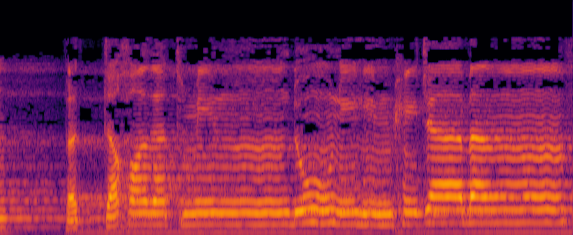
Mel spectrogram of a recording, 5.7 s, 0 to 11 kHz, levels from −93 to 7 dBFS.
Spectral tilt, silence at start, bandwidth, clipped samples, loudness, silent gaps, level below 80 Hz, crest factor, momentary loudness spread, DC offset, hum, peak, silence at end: -6.5 dB/octave; 0 s; 6.6 kHz; under 0.1%; -19 LUFS; none; -46 dBFS; 18 dB; 7 LU; under 0.1%; none; -2 dBFS; 0 s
